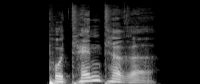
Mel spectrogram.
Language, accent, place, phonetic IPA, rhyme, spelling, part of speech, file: German, Germany, Berlin, [poˈtɛntəʁə], -ɛntəʁə, potentere, adjective, De-potentere.ogg
- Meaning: inflection of potent: 1. strong/mixed nominative/accusative feminine singular comparative degree 2. strong nominative/accusative plural comparative degree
